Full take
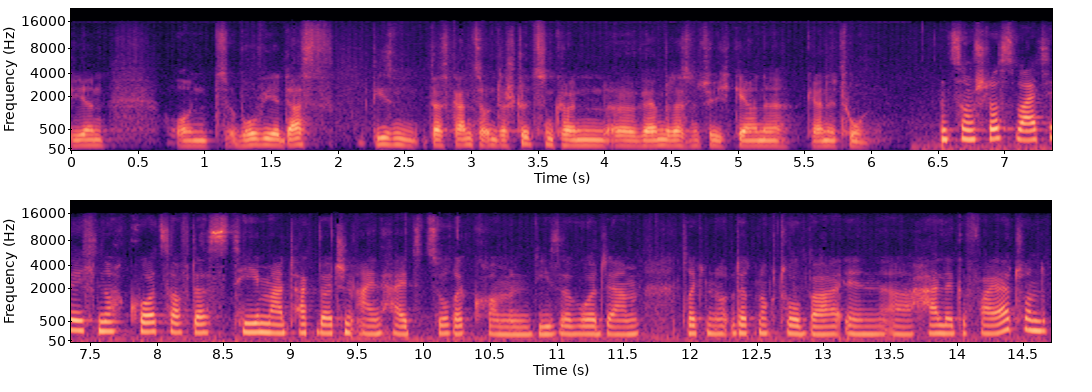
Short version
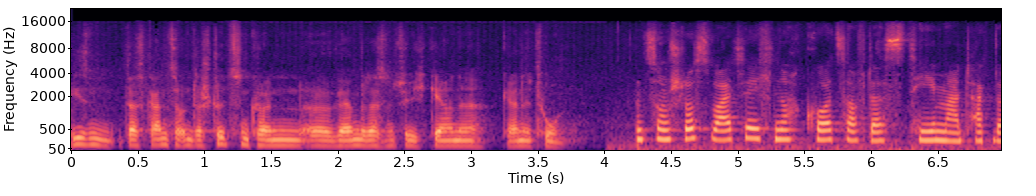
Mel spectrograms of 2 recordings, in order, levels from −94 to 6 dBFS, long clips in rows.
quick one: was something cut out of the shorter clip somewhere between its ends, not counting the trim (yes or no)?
no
